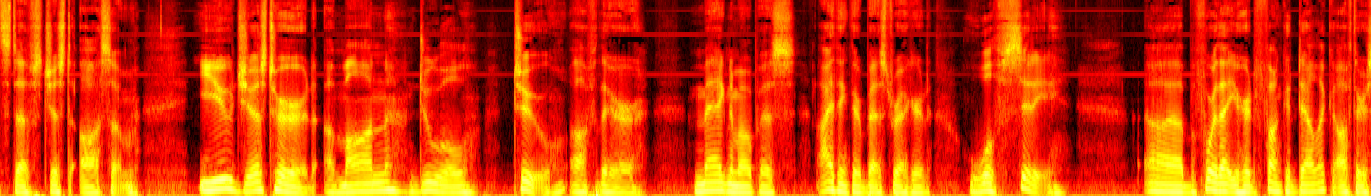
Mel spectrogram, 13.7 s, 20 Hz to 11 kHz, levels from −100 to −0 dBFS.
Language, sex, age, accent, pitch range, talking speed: English, male, 40-59, American, 100-120 Hz, 120 wpm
